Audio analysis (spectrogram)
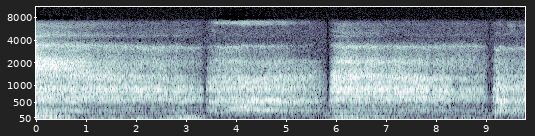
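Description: Deep, slow breaths during a yoga exercise, heard up close as long, airy rushes with brief pauses between them, the last one ending in a sharper intake. No speech accompanies them.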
